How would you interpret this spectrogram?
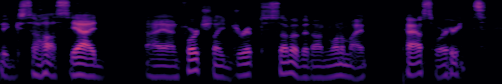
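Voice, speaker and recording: A man's voice: deep voice, steady tone, moderate pace, pushed and bright, no echo, clean studio sound. A man from Kentucky streaming a retro game, reading chat aloud and chatting casually with plenty of ums and uhs. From Kentucky, USA.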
